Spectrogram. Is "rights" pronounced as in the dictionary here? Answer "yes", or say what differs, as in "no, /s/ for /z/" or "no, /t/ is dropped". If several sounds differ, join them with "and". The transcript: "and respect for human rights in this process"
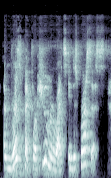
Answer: yes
